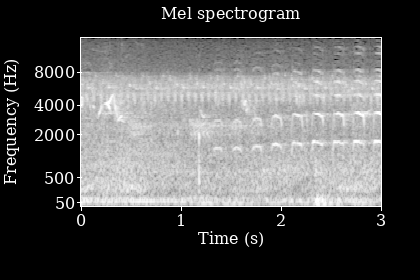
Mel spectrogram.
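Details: Eurasian wryneck near a hotel on 16 May 2013 gives a fast run of nasal, slightly falling 'kee-kee-kee' notes, steady in pitch; thin high chirps from other birds sound earlier.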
